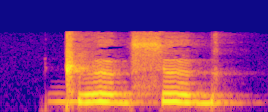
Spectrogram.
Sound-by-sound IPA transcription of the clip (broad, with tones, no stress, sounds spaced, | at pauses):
ɡ͡ǁ ø˥˧ ɡ s ʏ˥˧ ɡ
